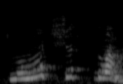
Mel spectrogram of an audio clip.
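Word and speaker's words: mumukshutvam: Mumutshutvam.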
